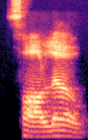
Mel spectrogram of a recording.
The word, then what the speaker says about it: follow: Follow or follow. Yeah, follow. First one.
